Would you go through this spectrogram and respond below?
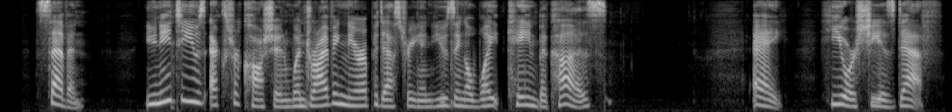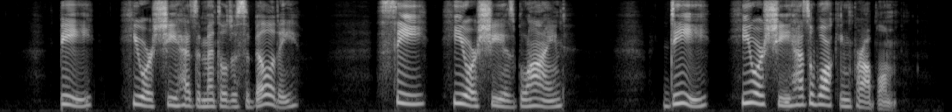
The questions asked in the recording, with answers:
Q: You need to use extra caution when driving near a pedestrian using a white cane because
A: The answer is letter C. A white cane indicates a vision impairment.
